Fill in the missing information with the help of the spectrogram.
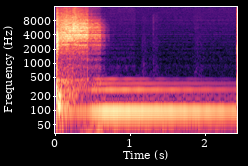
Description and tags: The dungeon drum set. Medieval Breaks
breakcore, dungeons, idm, medievally, dragon, medieval, breaks, rough, amen, breakbeat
